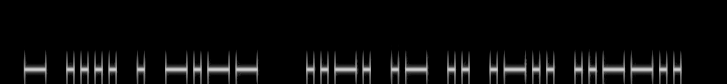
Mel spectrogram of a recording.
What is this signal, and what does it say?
Morse code, heard as a keyed tone, about 17 wpm, 700 Hz. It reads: THEY FAIL?
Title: Sentences from Top 1100 Words 17wpm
